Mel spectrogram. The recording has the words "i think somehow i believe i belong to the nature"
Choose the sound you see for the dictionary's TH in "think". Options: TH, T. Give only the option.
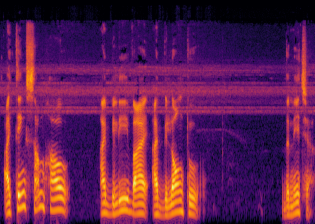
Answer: T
